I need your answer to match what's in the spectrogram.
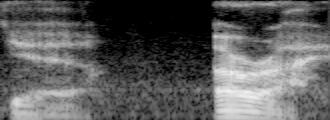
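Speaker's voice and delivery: deep, very low, laid-back mellow tone. Describing a YouTuber's way of talking, imitating a mellow voice. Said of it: "He's got that mellow voice".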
